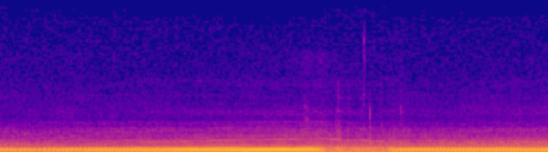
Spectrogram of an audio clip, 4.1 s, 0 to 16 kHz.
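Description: A Lexmoto Aspire 50cc geared motorbike accelerates hard, its small engine buzzing and rising in pitch, dropping briefly at a gear change, then pulling again at full throttle, loud and close with no talk.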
